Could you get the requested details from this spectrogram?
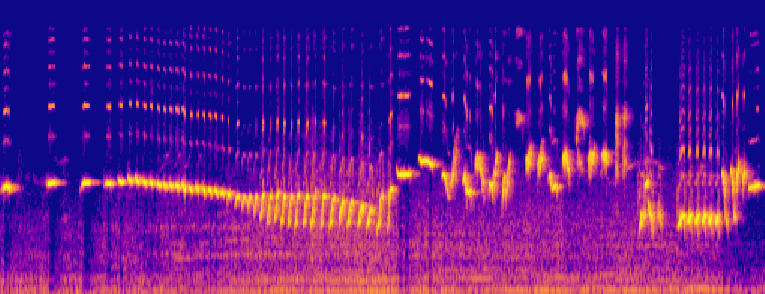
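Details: White-rumped shama singing loudly to provoke other shamas into song, with varied learned material: a few clear whistles lead into a long rapid trill sliding downward, then jumbled chirps and a low fast rattle.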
